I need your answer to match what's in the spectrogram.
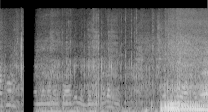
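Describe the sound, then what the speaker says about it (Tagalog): A motorcycle engine roars up loudly near the end, following a stretch of people talking with clatter and a motor running beneath them on a mountain trail. "Yung malakas motor muna."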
